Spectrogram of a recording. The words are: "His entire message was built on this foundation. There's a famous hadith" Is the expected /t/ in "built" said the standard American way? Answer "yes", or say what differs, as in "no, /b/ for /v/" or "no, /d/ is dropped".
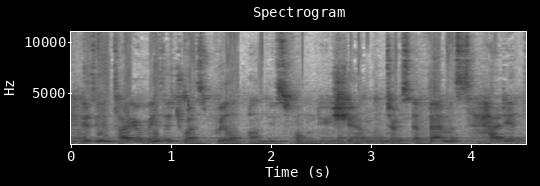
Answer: no, /t/ is dropped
